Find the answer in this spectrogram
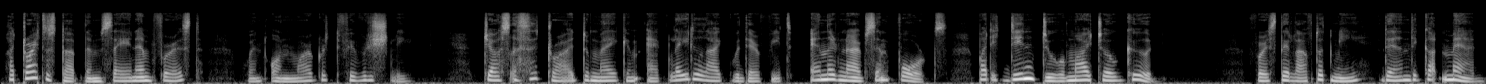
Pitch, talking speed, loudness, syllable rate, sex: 180 Hz, 185 wpm, -19 LUFS, 4.7 syllables/s, female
